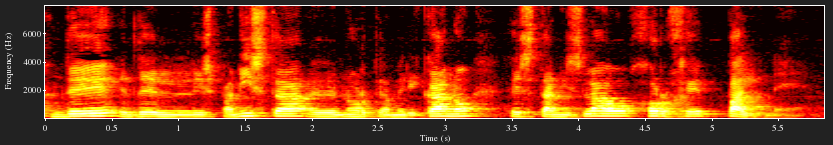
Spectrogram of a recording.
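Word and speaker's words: Payne: Posteriormente todavía se publica el libro del hispanista norteamericano Estanislao Jorge Paine. Yo lo pronuncio literalmente porque me da la gana de hacerlo así.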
